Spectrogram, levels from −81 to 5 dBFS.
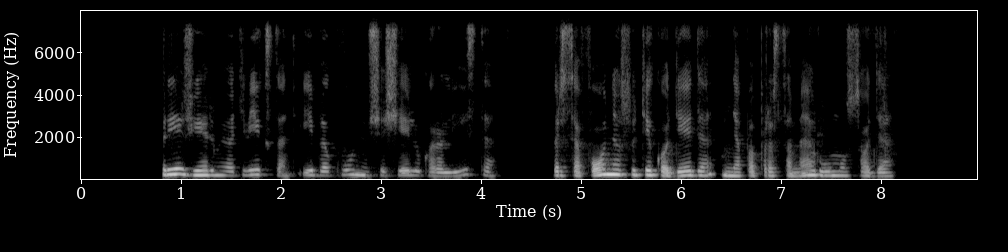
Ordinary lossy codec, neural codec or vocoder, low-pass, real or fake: Opus, 64 kbps; none; 7.2 kHz; real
